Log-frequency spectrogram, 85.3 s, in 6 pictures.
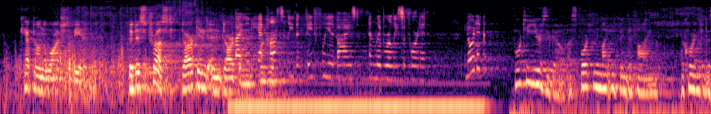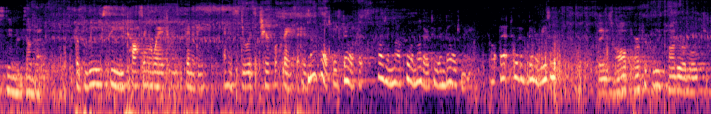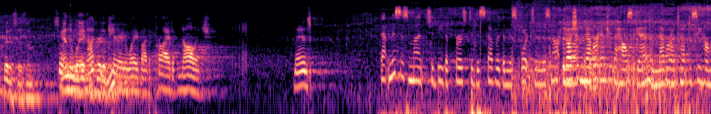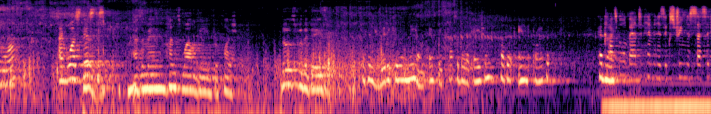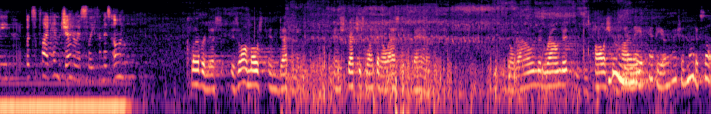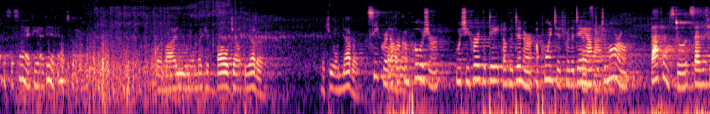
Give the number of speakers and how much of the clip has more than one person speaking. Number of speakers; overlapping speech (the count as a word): nine, about 8%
